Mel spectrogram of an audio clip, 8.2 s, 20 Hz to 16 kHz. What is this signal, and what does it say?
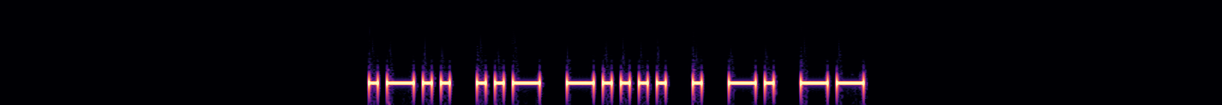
Morse code, heard as a keyed tone, about 20 wpm, 700 Hz. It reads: LU6ENM
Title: DXCC-100 Call Signs - 6 Characters - Repeated 3x - 20wpm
